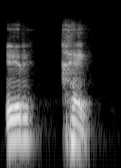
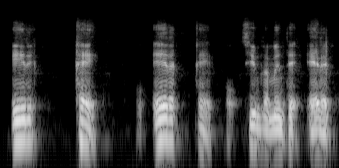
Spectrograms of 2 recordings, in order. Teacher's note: Esta esta i se abre mucho más como la e.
